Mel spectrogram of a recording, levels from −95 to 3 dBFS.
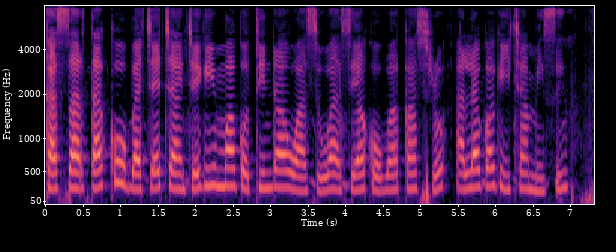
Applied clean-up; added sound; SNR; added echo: none; none; none; none.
